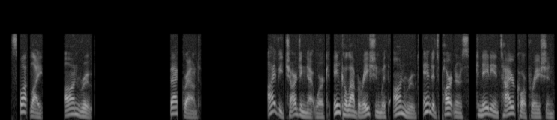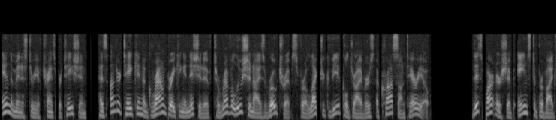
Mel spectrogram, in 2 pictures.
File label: Blog Voiceover; Spotlight ONroute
